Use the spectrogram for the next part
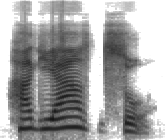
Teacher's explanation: eu tenho a aspiração na primeira letra, por isso eu vou ler com o som de H. Guiar, ele vai ser um ditongo, porque o acento está na segunda letra, na segunda vogal, que é o alfa. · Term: aspiração áspera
